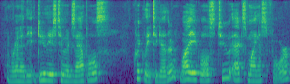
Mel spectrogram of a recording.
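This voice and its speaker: A man's high-pitched voice carries ordinary pitch variation, with noticeable noise in the background. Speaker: math teacher. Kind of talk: tutorial.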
